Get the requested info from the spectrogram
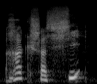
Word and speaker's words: Rakshasi: Vous le dites comment au féminin? – Rakshasi pour les femmes.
